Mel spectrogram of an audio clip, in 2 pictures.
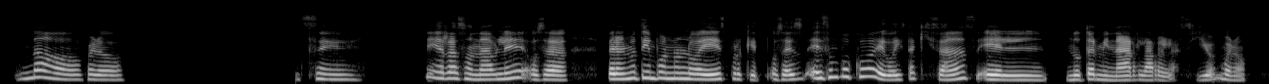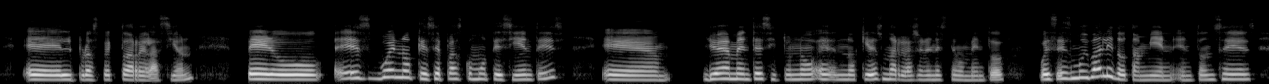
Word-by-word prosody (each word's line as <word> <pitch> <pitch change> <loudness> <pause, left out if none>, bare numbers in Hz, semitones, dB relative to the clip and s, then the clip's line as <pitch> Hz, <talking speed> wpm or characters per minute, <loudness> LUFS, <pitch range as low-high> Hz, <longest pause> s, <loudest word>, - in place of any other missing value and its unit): No, 260 -4 -3
pero 215 -2 -4 1.8
Sí. 230 -4 -7 0.6
Sí, 350 - -8
es 280 - -1
razonable, 255 +2 -1
o 225 - -2
sea, 215 -2 +1 0.3
pero 250 0 +5
al 250 - +2
mismo 280 +1 -1
tiempo 290 -1 0
no 270 0 0
lo 250 -2 +2
es 235 +2 +4
porque, 240 -4 -6
o 235 - -5
sea, 220 - 0
es 240 +3 -2
es 285 +3 0
un 340 - 0
poco 365 +1 -2
egoísta 225 -1 +1
quizás 235 +6 -3
el 210 -2 +2 0.2
no 215 +1 -2
terminar 210 -4 -1
la 205 -1 -2
relación, 205 +3 -7
bueno, 225 -5 -6 0.4
el 220 0 +5
prospecto 220 +1 -3
a 210 - +2
relación. 210 +5 -5 0.5
Pero 225 -2 +8
es 275 0 -2
bueno 325 +2 0
que 250 -2 +1
sepas 255 0 -1
cómo 250 -1 -4
te 230 -1 +1
sientes. 225 +8 -5 0.3
Eh, 210 -2 0 0.3
y, 235 +1 -3
obviamente 255 0 +2
si 235 -3 -13
tú, 230 +2 -7 0.3
eh, 230 -1 -1
no 225 0 -4
quieres 230 +2 +1
una 235 -1 -1
relación 210 0 -7
en 215 0 -5
este 215 +1 -8
momento, 200 - -5 0.3
pues, 235 0 +4
es 275 0 -1
muy 310 +2 +2
válido 350 - +2
también. 205 -1 -6
Entonces 225 +3 -5
230 Hz, 145 wpm, -19 LUFS, 215-255 Hz, 1.8 s, Pero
